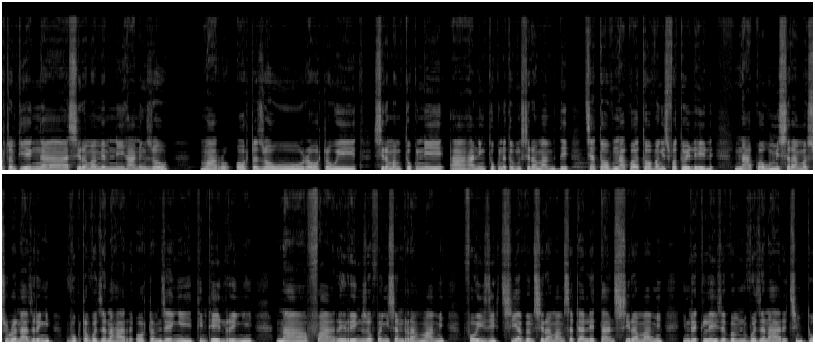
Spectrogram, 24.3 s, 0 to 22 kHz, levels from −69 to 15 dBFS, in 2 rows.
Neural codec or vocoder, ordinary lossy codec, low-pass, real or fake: vocoder, 44.1 kHz, 128 mel bands every 256 samples, BigVGAN v2; none; none; fake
